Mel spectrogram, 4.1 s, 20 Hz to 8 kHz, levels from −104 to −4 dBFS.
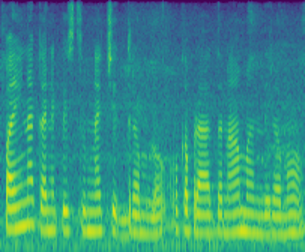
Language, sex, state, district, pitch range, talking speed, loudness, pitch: Telugu, female, Telangana, Mahabubabad, 170-195 Hz, 90 wpm, -17 LUFS, 185 Hz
